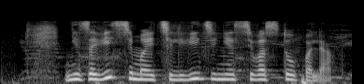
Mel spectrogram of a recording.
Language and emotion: Russian, positive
